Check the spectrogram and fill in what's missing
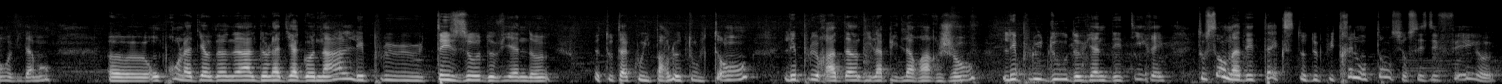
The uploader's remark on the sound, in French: En direct du festival BU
